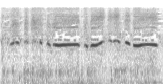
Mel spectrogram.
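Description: A person walking calmly whistles a light, wandering tune in short connected phrases, clear, with a soft rustling background and no talking.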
